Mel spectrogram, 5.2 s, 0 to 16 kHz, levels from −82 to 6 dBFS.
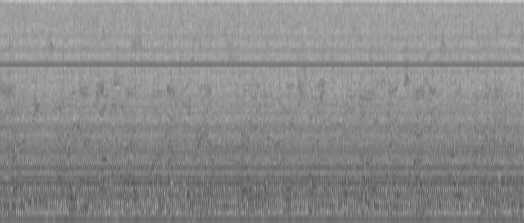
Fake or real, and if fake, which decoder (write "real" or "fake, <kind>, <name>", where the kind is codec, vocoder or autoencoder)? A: real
